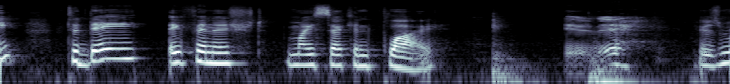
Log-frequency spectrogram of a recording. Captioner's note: gremliny door opening noises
